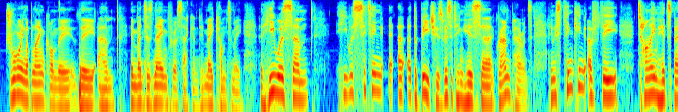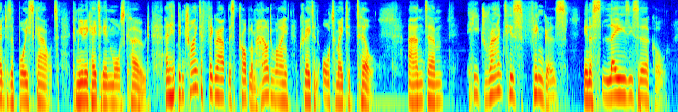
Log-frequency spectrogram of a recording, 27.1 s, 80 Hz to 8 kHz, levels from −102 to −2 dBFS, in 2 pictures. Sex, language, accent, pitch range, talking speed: male, English, British, 115-150 Hz, 170 wpm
